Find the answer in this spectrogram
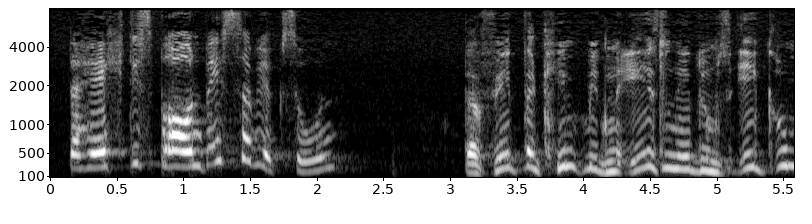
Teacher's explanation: Wo uns das E in seiner höchsten Lage begegnet, schleift es bereits etwas vom I mit.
